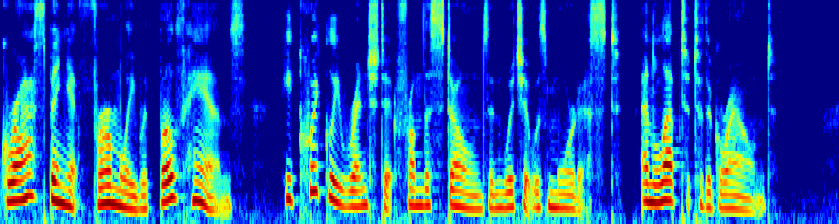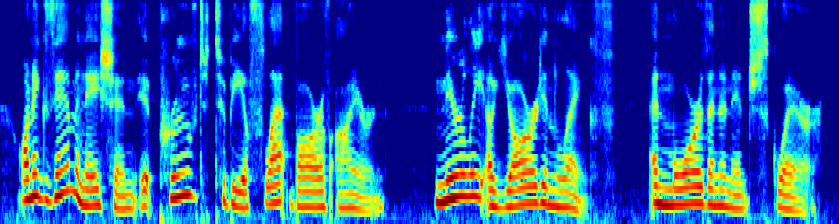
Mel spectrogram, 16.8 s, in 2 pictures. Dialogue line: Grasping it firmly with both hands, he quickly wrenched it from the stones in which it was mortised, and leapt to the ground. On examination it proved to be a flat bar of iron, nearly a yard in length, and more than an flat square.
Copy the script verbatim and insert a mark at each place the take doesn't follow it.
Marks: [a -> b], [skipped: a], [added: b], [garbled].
Grasping it firmly with both hands, he quickly wrenched it from the stones in which it was mortised, and leapt to the ground. On examination it proved to be a flat bar of iron, nearly a yard in length, and more than an [flat -> inch] square.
